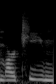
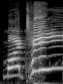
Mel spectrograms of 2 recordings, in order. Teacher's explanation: I instead put all of the emphasis on the second syllable and called him Martine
